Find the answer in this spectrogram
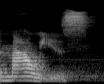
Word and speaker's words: Maui: And then the Maui's sweet onion. I think I'm saying that right. It's spelled Mauis, and it's from Hawaii.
